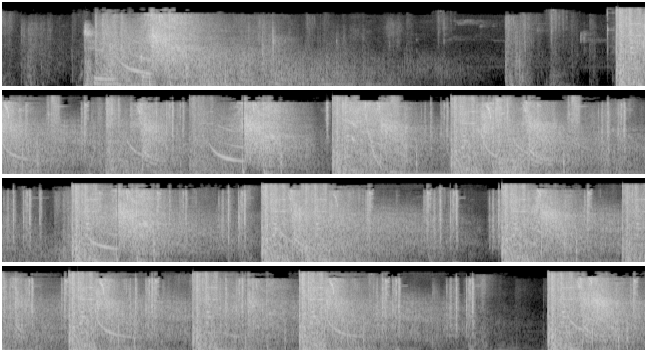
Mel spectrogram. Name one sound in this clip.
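Gunshots ring out repeatedly, each followed by a ringing echo.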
